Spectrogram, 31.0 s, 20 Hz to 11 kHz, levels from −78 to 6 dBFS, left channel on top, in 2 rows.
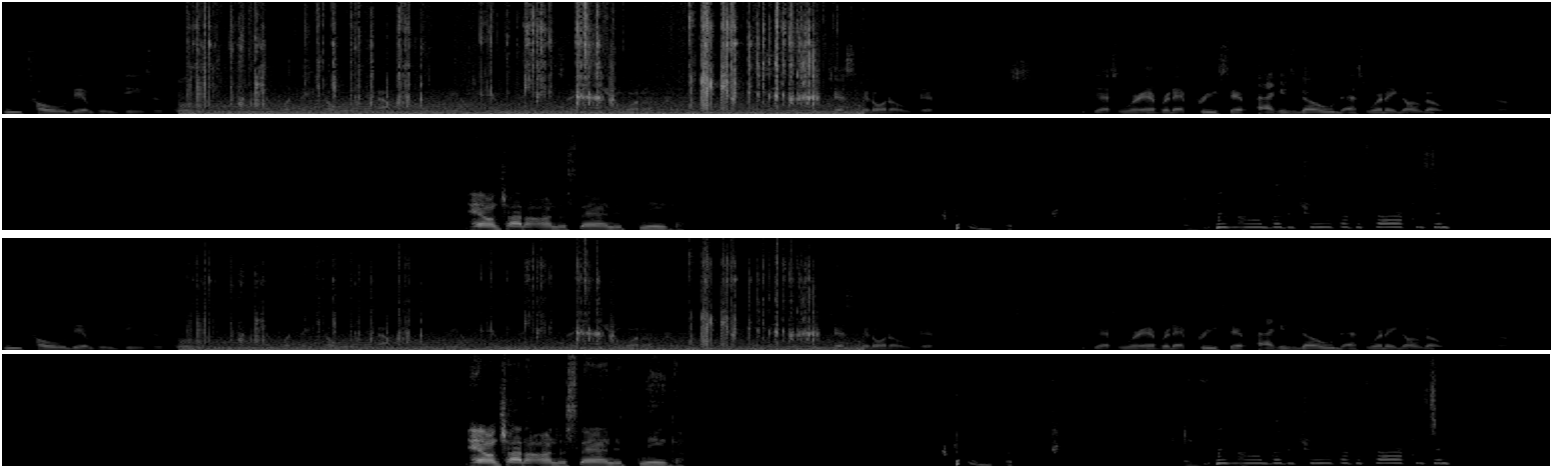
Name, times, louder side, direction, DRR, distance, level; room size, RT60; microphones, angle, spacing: voice 1, 0.0-2.2 2.6-4.2 4.4-6.8 7.4-9.3 10.1-10.3 10.9-14.4 14.9-15.1, left 2 dB, 70° left, 3.5 m, -58 dB
sound 1, 1.8-8.6, left 9 dB, 90° left, 0.9 m, -42 dB
voice 2, 20.1-22.1 25.2-25.4, right 6 dB, 85° right, 0.6 m, -42 dB
voice 3, 27.6-30.0, equal, 5° left, 0.4 m, -56 dB
head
